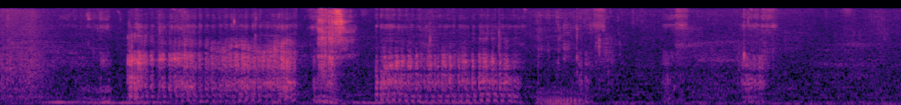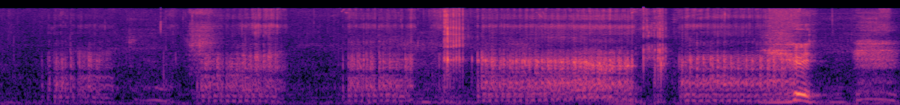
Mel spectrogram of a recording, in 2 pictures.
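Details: Three-week-old puppies Jacob and Jordan, offspring of Abby and Diesel, play-fighting indoors; rough, buzzy growls come in repeated bursts with short squeaky yips between them, while a person talks softly to them.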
